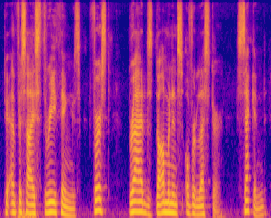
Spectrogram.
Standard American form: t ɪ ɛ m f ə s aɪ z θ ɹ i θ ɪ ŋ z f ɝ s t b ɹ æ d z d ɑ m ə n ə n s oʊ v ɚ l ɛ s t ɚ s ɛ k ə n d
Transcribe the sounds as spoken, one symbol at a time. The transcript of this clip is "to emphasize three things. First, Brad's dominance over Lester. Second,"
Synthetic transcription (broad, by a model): t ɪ ɛ m f ə s aɪ z θ ɹ i θ ɪ ŋ z f ɝ s t b ɹ æ d z d ɑ m ə n ə n s oʊ v ɚ l ɛ s t ɚ s ɛ k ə n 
